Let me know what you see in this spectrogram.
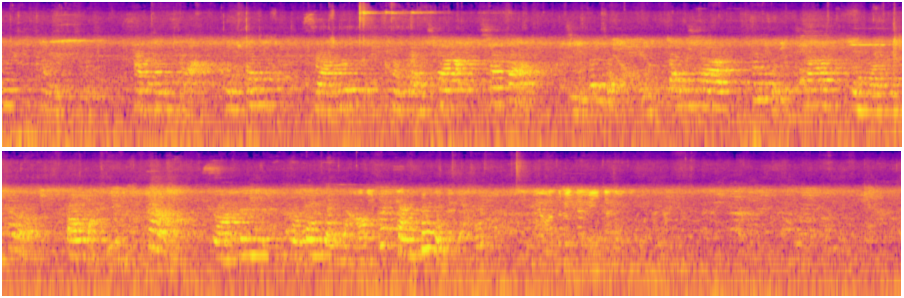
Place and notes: Tainan Station, East Dist., Tainan City - In the station hall
In the station hall, Traffic sound, Station Message Broadcast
